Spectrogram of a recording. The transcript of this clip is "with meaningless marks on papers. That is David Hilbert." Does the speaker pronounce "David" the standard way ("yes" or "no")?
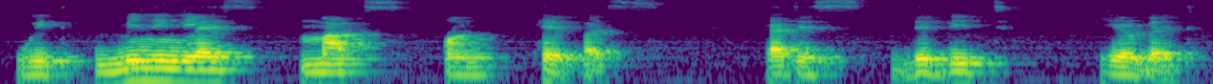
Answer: no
